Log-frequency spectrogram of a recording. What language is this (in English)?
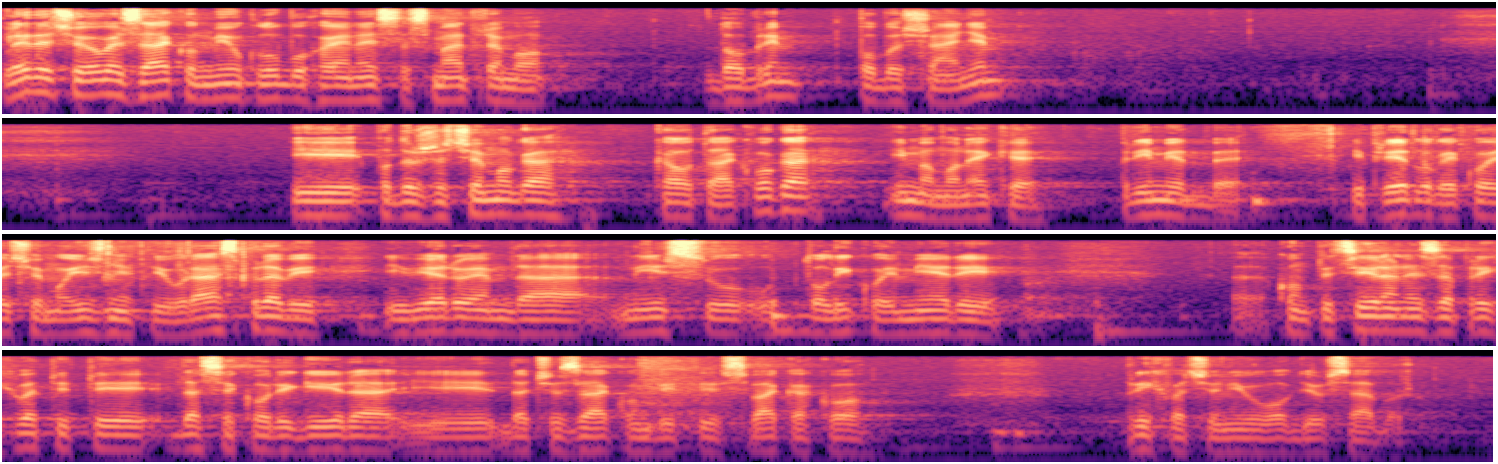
Croatian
